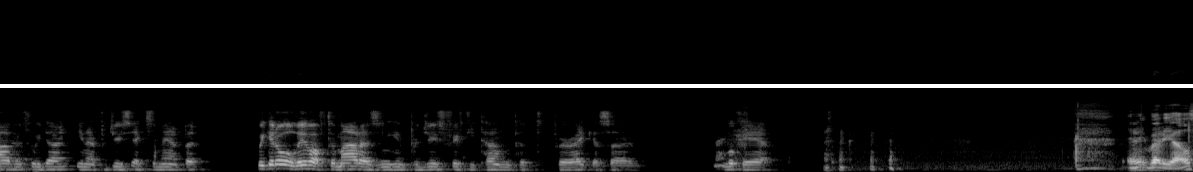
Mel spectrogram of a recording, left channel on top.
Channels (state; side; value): silent; left; 55 dB below the other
